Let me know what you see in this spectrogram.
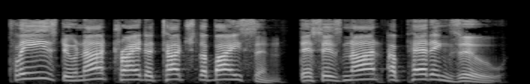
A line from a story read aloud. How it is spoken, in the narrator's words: She shouted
